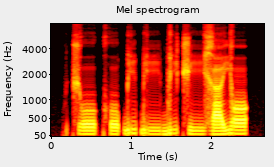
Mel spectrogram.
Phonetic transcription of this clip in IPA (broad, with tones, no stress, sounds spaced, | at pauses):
t͡ʃ oː˨ kʰ o˨ ɓ i˦ ɓ iː˨ b i˦ t͡ʃ iː˨ ɣ a˨˦ j ɔ˦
